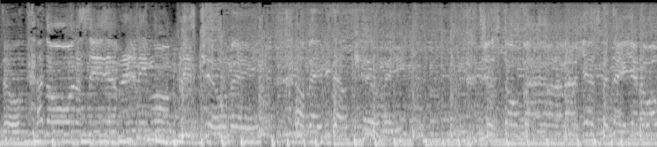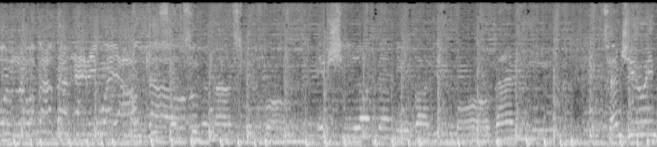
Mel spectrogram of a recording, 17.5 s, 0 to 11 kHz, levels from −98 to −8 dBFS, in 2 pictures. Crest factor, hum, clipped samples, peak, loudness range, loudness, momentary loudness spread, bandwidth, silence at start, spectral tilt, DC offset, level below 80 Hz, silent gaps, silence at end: 14 dB; none; under 0.1%; -8 dBFS; 2 LU; -21 LUFS; 3 LU; 10.5 kHz; 0 s; -4 dB/octave; under 0.1%; -34 dBFS; none; 0 s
